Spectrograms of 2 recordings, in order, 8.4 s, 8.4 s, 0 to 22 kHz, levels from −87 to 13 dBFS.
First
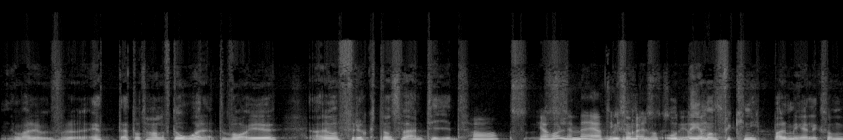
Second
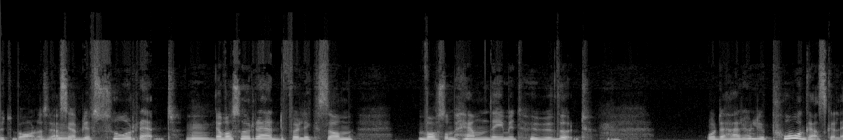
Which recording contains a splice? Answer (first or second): first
